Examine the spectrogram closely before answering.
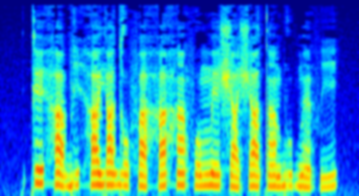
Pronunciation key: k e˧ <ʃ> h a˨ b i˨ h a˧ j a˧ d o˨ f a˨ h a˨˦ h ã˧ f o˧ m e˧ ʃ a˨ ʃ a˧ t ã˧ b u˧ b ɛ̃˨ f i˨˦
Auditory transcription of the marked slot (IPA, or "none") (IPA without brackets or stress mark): none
